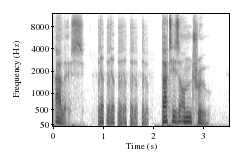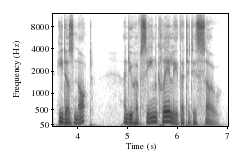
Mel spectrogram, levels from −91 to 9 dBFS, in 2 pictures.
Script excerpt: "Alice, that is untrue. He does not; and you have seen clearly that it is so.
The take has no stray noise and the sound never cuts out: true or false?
false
